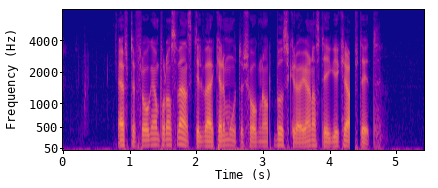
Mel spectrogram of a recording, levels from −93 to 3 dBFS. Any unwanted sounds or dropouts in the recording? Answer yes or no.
yes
